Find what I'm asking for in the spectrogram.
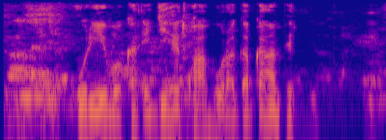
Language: Kinyarwanda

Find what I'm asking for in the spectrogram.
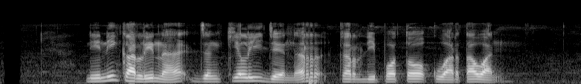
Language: Sundanese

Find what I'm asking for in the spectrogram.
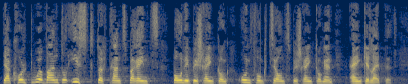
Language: German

